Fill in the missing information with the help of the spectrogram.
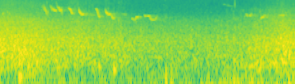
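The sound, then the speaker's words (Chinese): A steady, hissing wash of ocean waves rolling on the shore on a hot summer afternoon under casuarina trees, swelling slightly toward the end, with a quick series of high bird chirps in the first half. “在炎炎夏日里，木麻黄树下的午后，伴随着海浪的声音，想和大家介绍一下盐分地带这个地方。”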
